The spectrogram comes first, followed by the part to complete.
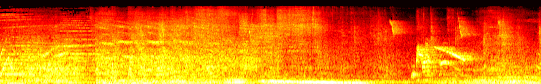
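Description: Ride soundtrack music mixed with sci-fi sound effects. Sweeping tones rise about a second in, and a deep tone falls from about five to seven seconds. The sound dips briefly near eight seconds, then a high falling whine comes in.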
